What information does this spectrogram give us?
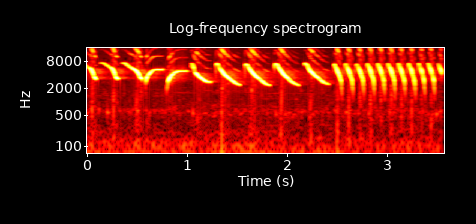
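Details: Canary in full, energetic song with long rolling phrases: repeated downslurred whistles sweeping from high to mid pitch, then a fast even trill of short notes at about three per second toward the end.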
